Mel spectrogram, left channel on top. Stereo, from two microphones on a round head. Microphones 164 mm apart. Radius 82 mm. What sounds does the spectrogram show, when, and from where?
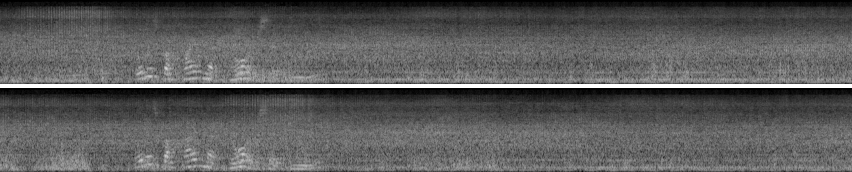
1.4 s a woman speaking: 50° right (ahead or behind), 5.5 m; by 3.3 s 55° right (ahead or behind), 4.5 m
